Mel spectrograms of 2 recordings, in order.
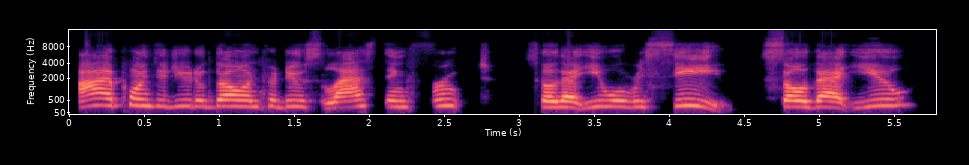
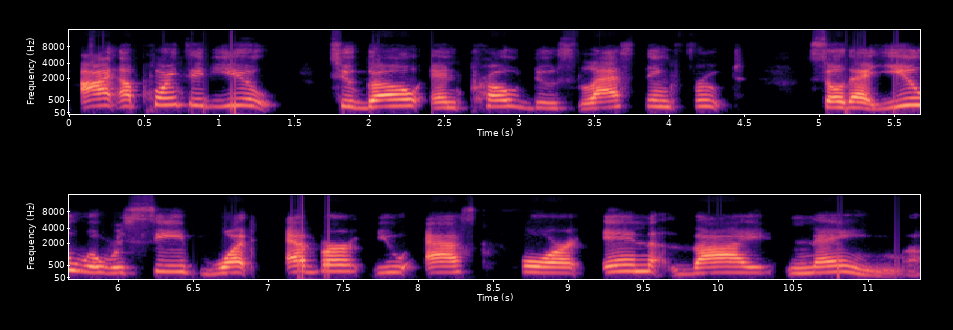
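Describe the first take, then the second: First: Said in the usual way. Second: Slow scripture reading, each word laid down; slowed-down solemn reread of the verse; slow, deliberate reading. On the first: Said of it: "hold on, let me say it again". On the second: Shown as a demonstration. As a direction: read it again slowly and carefully. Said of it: "let me say it again".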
